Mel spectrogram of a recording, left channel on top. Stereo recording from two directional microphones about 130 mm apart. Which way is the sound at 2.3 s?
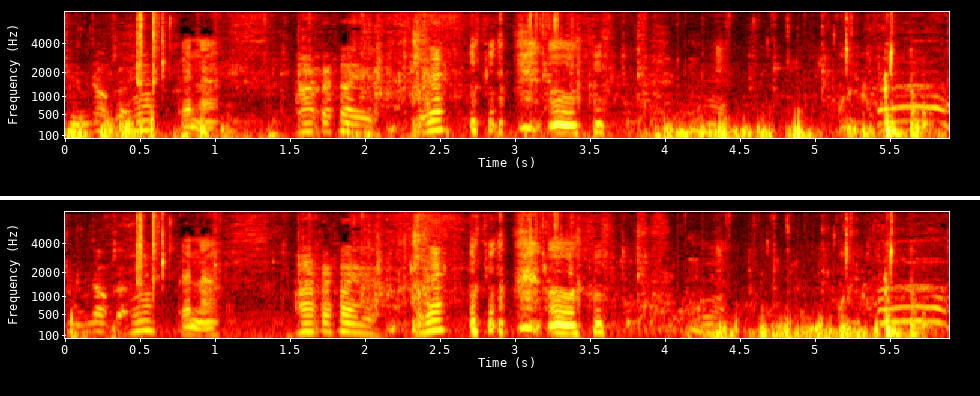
90° right.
